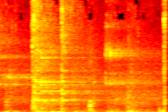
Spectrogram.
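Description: Badminton shoes squeaking and thudding on the court floor as a player moves quickly back to the rear court for an overhead shot. The squeaks are high and steady in the second half, over low footfall thuds.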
